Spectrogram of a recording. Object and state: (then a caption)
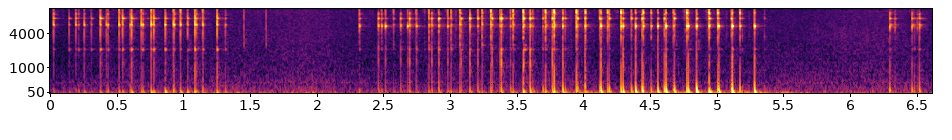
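Floor tile tapped. A floor tile is tapped in quick bursts of dry, clicky taps that die away almost instantly, with bright high-frequency ticks. A fast run of taps at the start gives way to a short quiet gap, then a longer, louder run, and a few last taps close the clip.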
